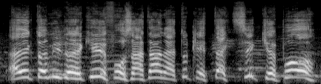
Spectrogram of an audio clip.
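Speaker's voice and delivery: normal talking voice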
